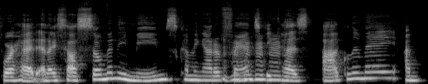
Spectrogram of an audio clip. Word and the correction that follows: Angoulême: forgive me for the pronunciation. – What are you calling like, it? Angoulême. – Angoulême. Okay, thank you.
